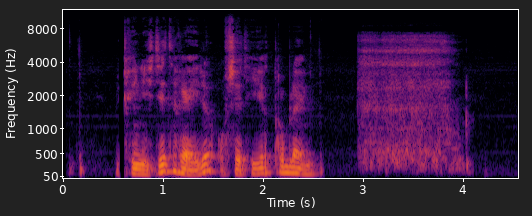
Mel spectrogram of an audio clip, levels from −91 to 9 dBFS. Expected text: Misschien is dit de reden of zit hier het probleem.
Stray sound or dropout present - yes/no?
yes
